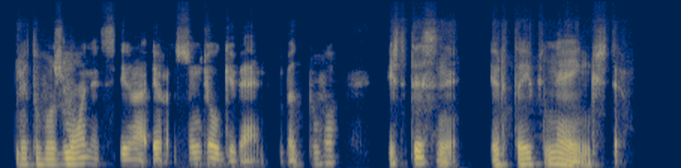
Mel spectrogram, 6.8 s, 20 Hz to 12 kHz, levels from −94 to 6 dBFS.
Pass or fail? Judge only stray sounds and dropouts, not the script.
pass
